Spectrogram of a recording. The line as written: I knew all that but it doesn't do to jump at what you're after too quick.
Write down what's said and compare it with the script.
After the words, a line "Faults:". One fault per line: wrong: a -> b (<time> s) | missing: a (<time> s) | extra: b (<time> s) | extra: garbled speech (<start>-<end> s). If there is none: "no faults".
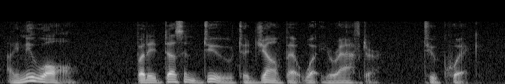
I knew all but it doesn't do to jump at what you're after too quick.
Faults:
missing: that (0.8 s)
